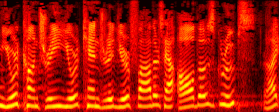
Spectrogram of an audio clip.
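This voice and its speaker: Speaking slowly for the most part, a man with a high pitch talks in an Alabama accent. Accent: Southern US (Alabama). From US South, Birmingham, Alabama. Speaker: pastor. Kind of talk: sermon. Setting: church. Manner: halting, many fillers.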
